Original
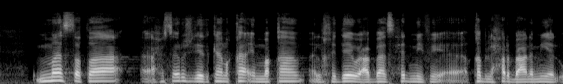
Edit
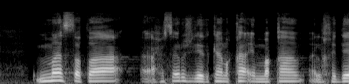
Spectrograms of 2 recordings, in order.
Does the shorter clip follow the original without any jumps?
yes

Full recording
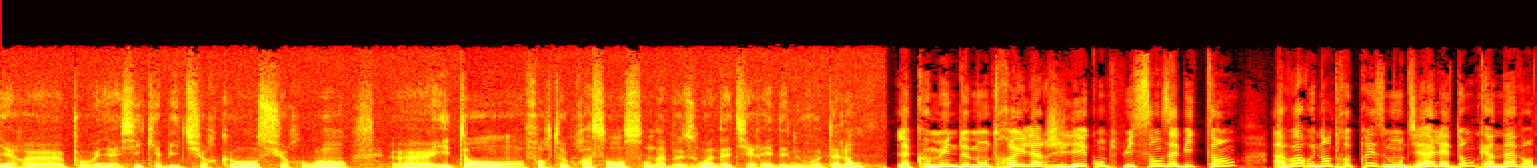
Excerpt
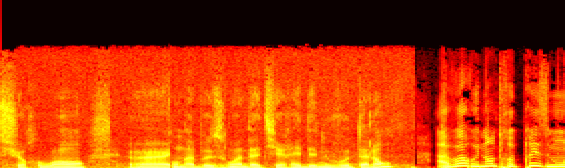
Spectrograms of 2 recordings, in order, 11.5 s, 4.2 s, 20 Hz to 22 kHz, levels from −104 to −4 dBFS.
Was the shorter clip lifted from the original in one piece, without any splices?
no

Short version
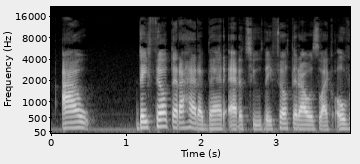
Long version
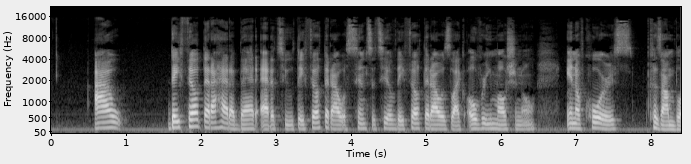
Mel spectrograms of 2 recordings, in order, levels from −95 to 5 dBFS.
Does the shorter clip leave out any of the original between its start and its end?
yes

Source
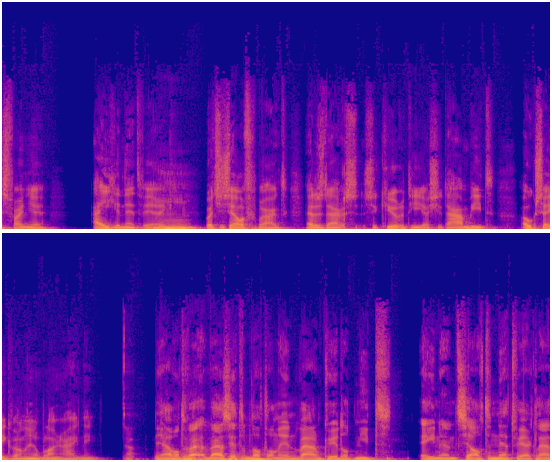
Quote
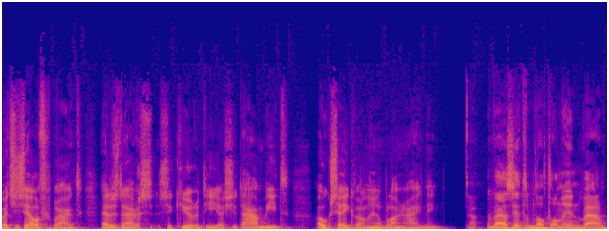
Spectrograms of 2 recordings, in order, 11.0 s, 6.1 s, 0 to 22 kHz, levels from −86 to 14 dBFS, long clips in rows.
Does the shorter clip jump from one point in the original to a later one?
yes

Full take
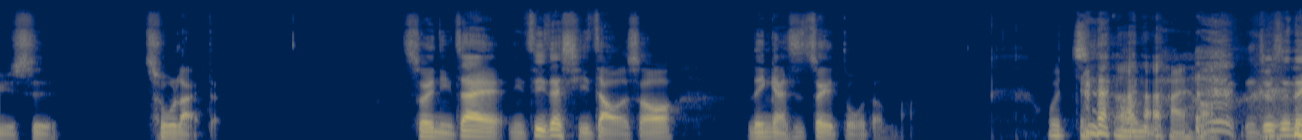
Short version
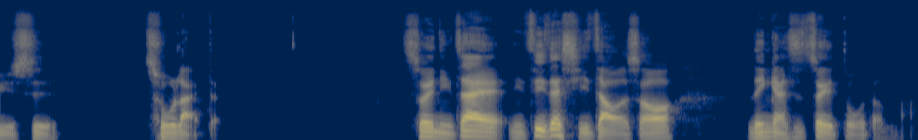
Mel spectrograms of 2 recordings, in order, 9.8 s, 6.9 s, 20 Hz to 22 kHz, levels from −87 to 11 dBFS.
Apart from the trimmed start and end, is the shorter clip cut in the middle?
no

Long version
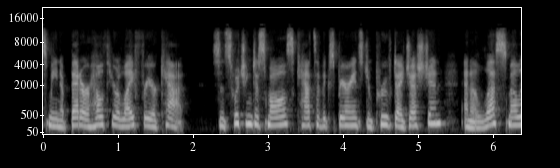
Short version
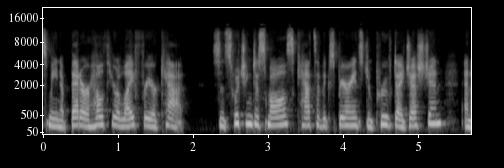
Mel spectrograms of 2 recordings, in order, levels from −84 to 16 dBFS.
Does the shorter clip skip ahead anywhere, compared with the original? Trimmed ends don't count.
no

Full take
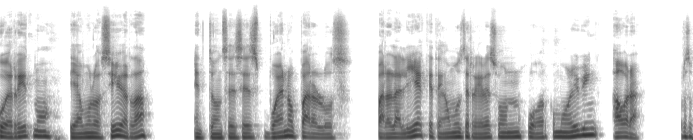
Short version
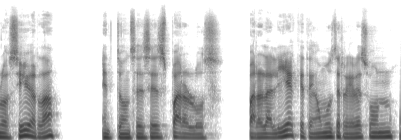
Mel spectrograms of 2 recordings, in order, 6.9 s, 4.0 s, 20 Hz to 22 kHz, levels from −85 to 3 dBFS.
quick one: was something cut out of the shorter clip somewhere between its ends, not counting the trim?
yes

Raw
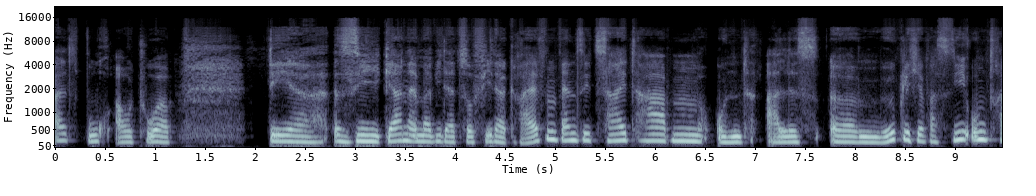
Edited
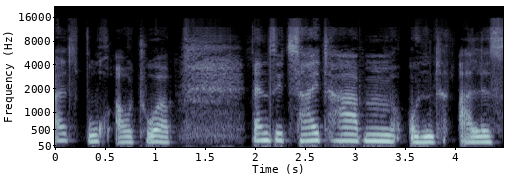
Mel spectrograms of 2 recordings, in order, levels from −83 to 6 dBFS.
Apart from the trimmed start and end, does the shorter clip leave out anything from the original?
yes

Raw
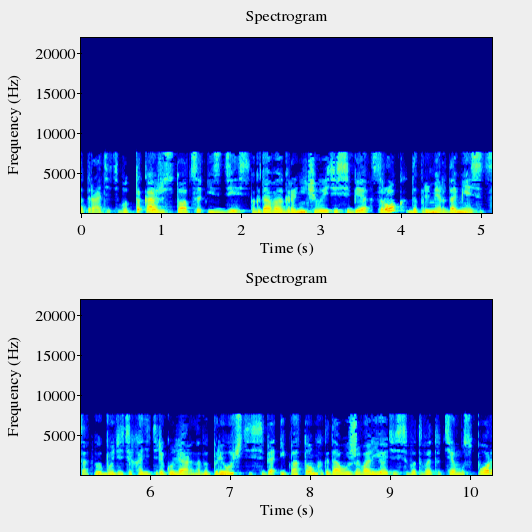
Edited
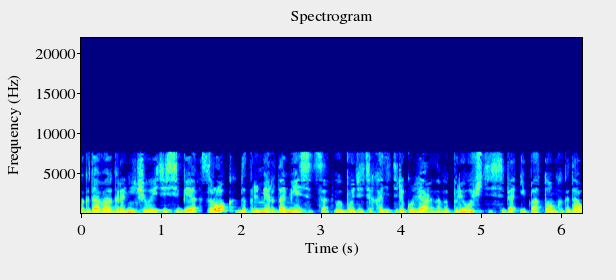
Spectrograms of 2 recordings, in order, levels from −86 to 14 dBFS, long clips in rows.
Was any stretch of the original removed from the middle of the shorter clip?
no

